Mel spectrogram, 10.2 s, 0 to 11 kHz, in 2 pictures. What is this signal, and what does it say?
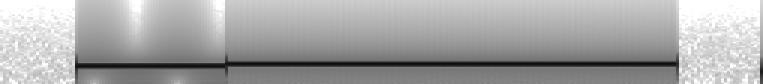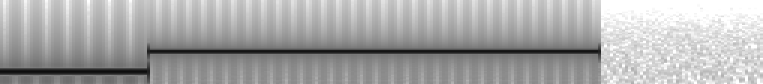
Two-tone page, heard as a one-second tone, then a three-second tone, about 600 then 690 Hz, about 380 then 1400 Hz.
